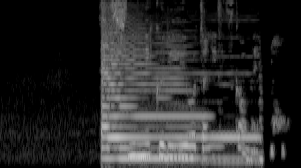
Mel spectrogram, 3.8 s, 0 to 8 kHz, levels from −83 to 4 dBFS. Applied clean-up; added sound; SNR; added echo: classical method Wiener filter.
